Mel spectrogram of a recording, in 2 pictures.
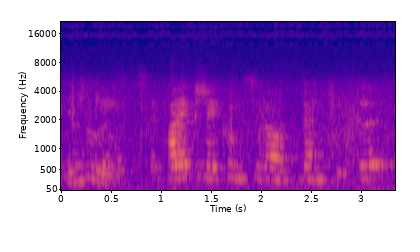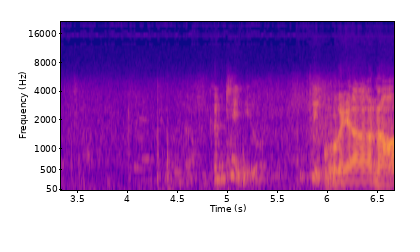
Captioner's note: indistinct background chatter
